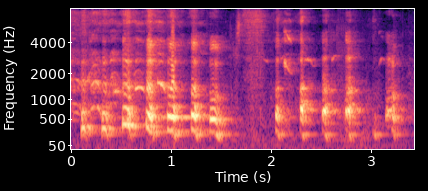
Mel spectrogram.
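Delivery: apologizing through real hard laughter; high, stretched words breaking into wheezes; cracking up too much to talk; helpless laughing. Real, not acted. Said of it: "I heard myself laughing".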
